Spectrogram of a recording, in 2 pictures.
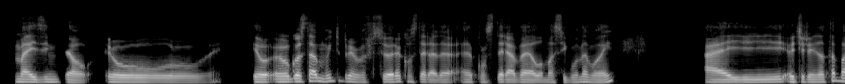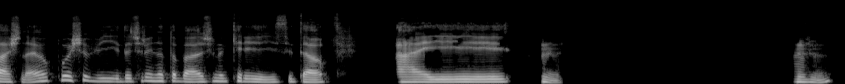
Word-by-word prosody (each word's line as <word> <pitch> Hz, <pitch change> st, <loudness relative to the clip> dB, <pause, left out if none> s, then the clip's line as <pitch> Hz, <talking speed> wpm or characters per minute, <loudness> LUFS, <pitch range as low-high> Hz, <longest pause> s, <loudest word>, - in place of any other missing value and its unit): Mas, 120 Hz, -2 st, +4 dB
então, 110 Hz, -4 st, 0 dB
eu 100 Hz, -3 st, +1 dB, 0.4 s
eu 115 Hz, -2 st, +5 dB
eu 125 Hz, 0 st, +5 dB
gostava 145 Hz, +3 st, +5 dB
muito 155 Hz, +4 st, -4 dB
da 140 Hz, -, -5 dB
minha 125 Hz, -4 st, +1 dB
professora. 115 Hz, +3 st, +1 dB
Considerada 115 Hz, -5 st, -2 dB
eu 110 Hz, -1 st, -4 dB
considerava 110 Hz, +1 st, 0 dB
ela 105 Hz, -1 st, +3 dB
uma 105 Hz, +1 st, -4 dB
2ª 110 Hz, +3 st, -4 dB
mãe. 105 Hz, -1 st, -1 dB, 0.9 s
Aí, 110 Hz, +2 st, +3 dB
eu 125 Hz, -, +3 dB
tirei 115 Hz, -1 st, 0 dB
nota 115 Hz, +8 st, +1 dB
baixa, 125 Hz, -7 st, +1 dB
né. 105 Hz, -, -2 dB
Eu: 160 Hz, -, -2 dB
“Poxa 190 Hz, +2 st, -2 dB
vida. 140 Hz, -3 st, -5 dB
Eu -, -, -2 dB
tirei 160 Hz, +4 st, -5 dB
nota 155 Hz, 0 st, -2 dB
baixa. 130 Hz, +1 st, -2 dB
Não 145 Hz, -1 st, -2 dB
queria 140 Hz, -2 st, -3 dB, 0.2 s
isso”, 115 Hz, +3 st, -10 dB
e -, -, -5 dB
tal. 115 Hz, -1 st, 0 dB, 0.7 s
Aí 120 Hz, +1 st, +2 dB, 0.4 s
hum. 100 Hz, -6 st, -3 dB, 2.4 s
Uhum. 115 Hz, +3 st, -4 dB
115 Hz, 135 wpm, -24 LUFS, 110-130 Hz, 2.4 s, eu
